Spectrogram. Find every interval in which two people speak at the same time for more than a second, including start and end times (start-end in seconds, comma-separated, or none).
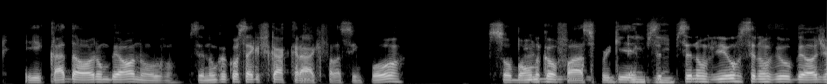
5.3-6.8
